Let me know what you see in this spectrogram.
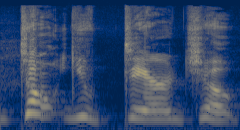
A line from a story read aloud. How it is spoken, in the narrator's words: Robert snapped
